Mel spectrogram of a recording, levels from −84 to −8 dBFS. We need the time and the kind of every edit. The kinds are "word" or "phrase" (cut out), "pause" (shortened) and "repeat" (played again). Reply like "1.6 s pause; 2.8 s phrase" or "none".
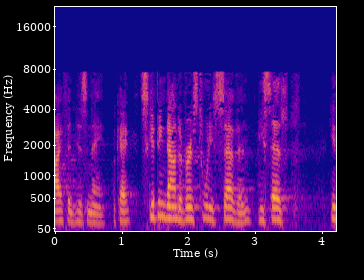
1.2 s pause; 3.0 s pause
